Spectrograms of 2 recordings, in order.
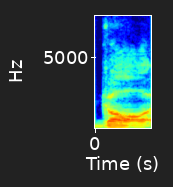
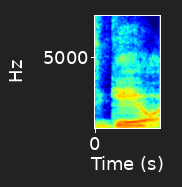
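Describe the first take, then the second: First: The vowel sounds like the one in 'ball'. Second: The vowel sounds like the one in 'sail'. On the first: The speaker calls it wrong. "Elijah Gall is not Gall" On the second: The speaker calls it right. "it's Gale"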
